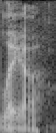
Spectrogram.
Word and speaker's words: Leah: but it was spelled Leah like my mom, but she pronounces it Leia.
